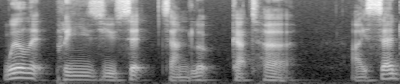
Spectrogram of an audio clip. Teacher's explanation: the meter Browning uses iambic pentameter throughout the poem which is the controlled heartbeat rhythm of 10 syllable lines with every second syllable stressed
